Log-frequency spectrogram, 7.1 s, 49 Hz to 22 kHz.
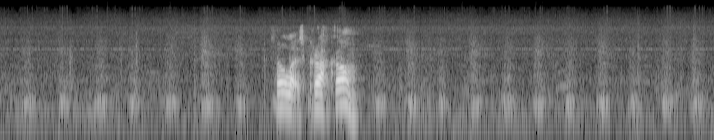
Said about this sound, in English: Seem to have no problems with this train pulling 14 other vehicles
